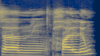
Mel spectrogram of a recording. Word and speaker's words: Heilung: So this is Heilung. That's how you pronounce it properly. It's German, by the sounds of it.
